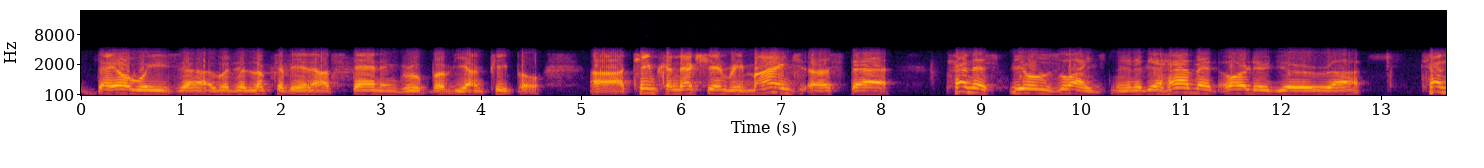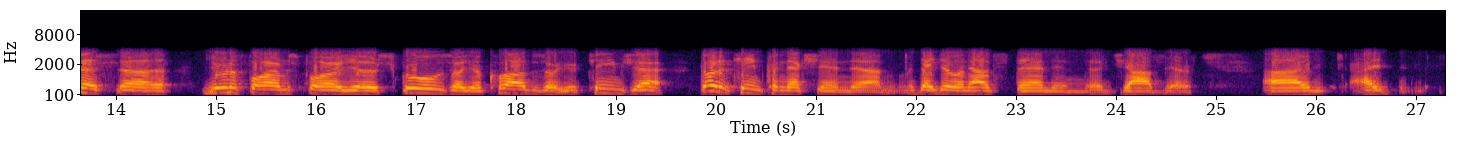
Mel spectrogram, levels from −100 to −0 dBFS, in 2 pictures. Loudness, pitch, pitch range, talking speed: -25 LUFS, 130 Hz, 125-155 Hz, 125 wpm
